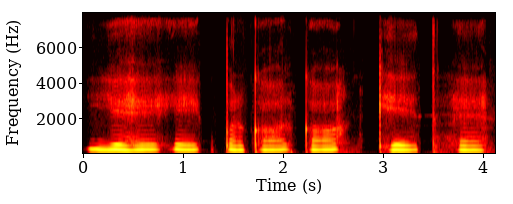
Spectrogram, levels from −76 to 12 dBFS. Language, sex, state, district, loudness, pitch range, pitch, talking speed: Hindi, female, Uttar Pradesh, Saharanpur, -15 LUFS, 255-270 Hz, 260 Hz, 85 wpm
